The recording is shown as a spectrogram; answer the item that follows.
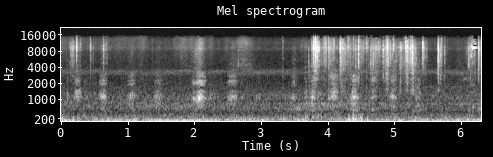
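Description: A dog panting and whimpering in short repeated bursts, a couple to a few a second.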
